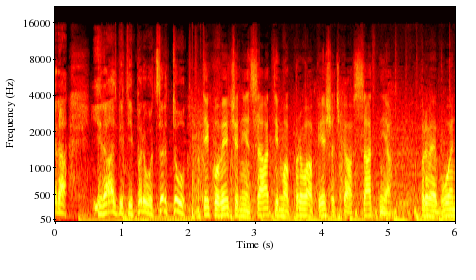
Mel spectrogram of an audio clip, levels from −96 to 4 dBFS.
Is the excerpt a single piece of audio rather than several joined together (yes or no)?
no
